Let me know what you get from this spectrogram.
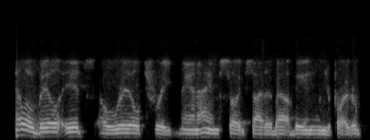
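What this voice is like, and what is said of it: Southern US North Carolina accent. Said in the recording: “judging by that accent, I'm going to even venture a guess that you're a native of North Carolina ... you're just a Southern gentleman”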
